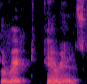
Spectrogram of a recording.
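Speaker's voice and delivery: leaning on plural "periods".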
